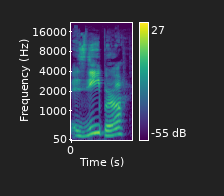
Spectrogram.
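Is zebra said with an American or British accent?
American. It is said with an American accent.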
